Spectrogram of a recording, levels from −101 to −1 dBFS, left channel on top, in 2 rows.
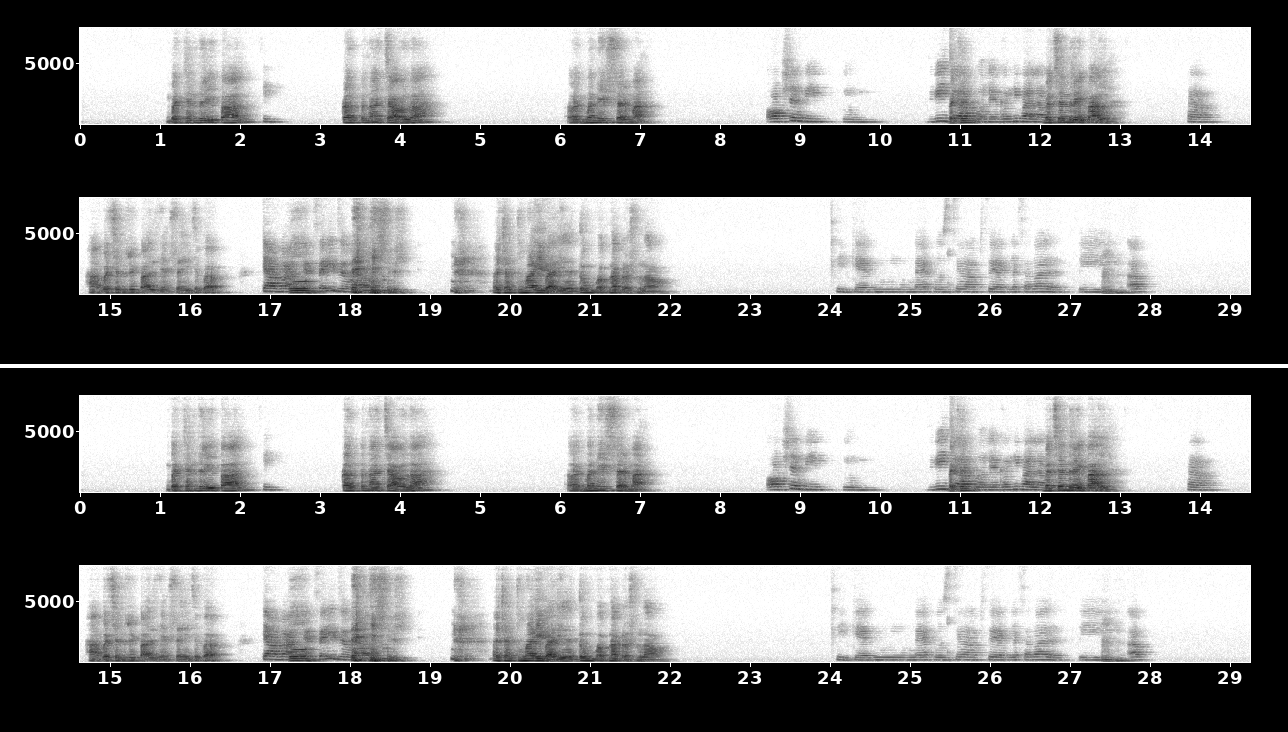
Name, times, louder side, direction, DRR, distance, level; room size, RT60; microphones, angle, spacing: voice 1, 1.1-2.1 3.3-4.4 6.1-7.1 11.0-11.1 12.0-12.9 14.7-16.3 17.2-17.5 18.0-18.6 19.3-19.4 19.8-21.9 27.4-27.7, right 1 dB, 85° right, -2 dB, 1.2 m, -22 dB
voice 2, 8.6-9.9 10.6-12.7 13.8-14.2 16.9-18.5 19.2-19.8 20.3-20.5 24.1-27.9, equal, 30° left, -2 dB, 1.2 m, -35 dB
3.2 x 2.9 x 2.7 m, 0.29 s
head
